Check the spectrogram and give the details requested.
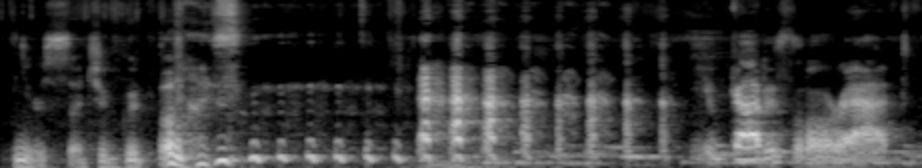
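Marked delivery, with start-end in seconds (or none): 1.9-5.0 airy, voiceless giggle; breathless laugh. Real, not acted. Owner watching her dog and cat play, airy giggle. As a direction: laugh under the breath at the animals.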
